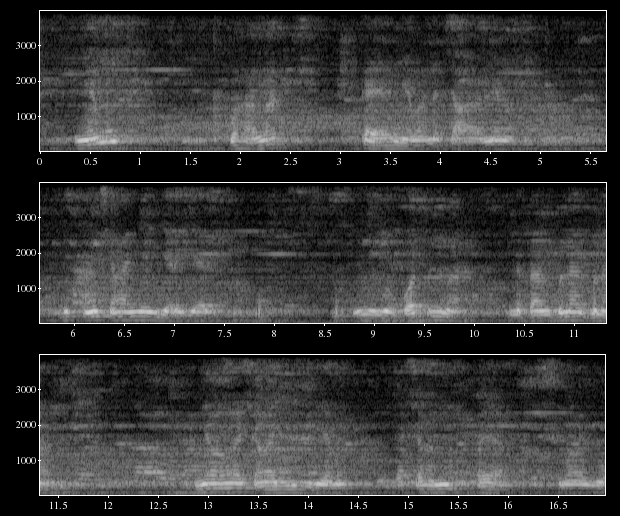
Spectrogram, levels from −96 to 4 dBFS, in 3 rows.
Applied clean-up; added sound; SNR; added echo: none; none; none; reverberation time 0.5 s.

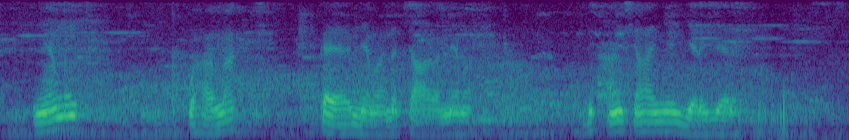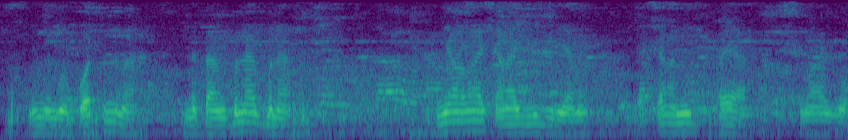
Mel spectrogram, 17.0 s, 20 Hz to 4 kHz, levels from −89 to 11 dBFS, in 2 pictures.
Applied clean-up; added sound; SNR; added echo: none; none; none; none.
